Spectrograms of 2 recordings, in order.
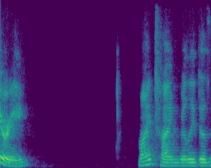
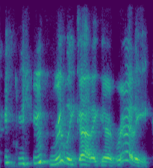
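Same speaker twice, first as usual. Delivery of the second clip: laughing through it; 5 semitones higher than usual. Real, not acted. Laughing while quoting him.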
